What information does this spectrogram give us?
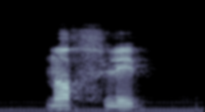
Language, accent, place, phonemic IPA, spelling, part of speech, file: French, France, Lyon, /mɔʁ.fle/, morfler, verb, LL-Q150 (fra)-morfler.wav
- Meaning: to pay, to be in for it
